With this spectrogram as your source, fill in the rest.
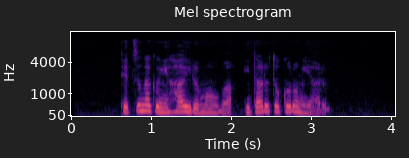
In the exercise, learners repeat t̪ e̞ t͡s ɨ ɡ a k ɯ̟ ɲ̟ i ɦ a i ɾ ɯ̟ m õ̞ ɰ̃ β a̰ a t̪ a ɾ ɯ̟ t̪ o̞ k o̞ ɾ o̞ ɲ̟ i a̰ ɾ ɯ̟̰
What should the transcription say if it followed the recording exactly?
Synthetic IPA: t̪ e̞ t͡s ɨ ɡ a k ɯ̟ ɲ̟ i ɦ a i ɾ ɯ̟ m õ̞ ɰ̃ β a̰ i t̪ a ɾ ɯ̟ t̪ o̞ k o̞ ɾ o̞ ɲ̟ i a̰ ɾ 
